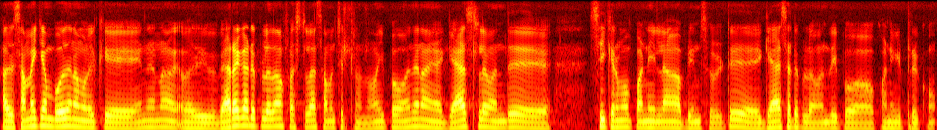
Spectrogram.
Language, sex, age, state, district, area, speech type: Tamil, male, 18-30, Tamil Nadu, Coimbatore, rural, spontaneous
